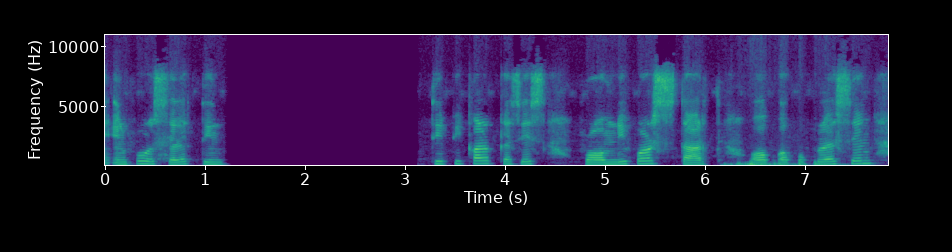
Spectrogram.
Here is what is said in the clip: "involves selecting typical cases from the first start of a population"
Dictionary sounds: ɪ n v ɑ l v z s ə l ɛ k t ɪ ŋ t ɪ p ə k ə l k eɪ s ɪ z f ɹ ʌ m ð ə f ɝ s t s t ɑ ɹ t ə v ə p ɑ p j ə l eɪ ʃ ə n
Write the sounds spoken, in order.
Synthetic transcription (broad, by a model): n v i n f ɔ s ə l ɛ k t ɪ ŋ t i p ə k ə l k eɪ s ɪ s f ɹ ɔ m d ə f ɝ t s t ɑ ɹ t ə f ə p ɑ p j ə l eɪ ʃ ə n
